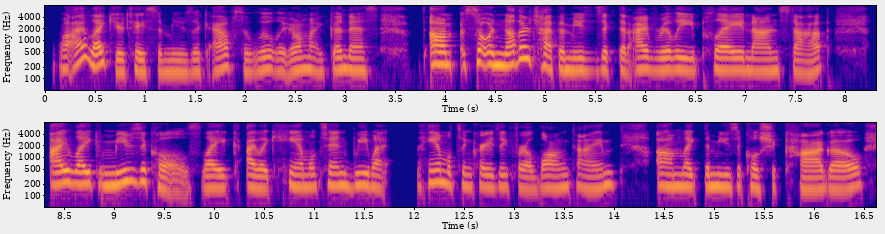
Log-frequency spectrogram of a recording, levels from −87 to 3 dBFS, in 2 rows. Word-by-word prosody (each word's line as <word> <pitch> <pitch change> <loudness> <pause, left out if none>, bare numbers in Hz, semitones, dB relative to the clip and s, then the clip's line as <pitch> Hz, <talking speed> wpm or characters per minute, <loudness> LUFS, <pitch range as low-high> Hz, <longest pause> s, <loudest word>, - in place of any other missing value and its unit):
Well, 190 -1 -1
I - - +4
like 230 +4 +4
your 155 -1 0
taste 155 0 -3
of 155 - -5
music, 150 +1 -6
absolutely, 170 -4 -3
oh 170 +2 0
my 180 -4 -4
goodness. 170 0 -2 0.4
D - - -17
um, 245 0 +8
so, 285 - +3
another 240 +8 +6
type 190 - 0
of 175 - +1
music 170 0 -4
that 165 -2 -2
I 180 +1 +4
really 175 -1 0
play 175 0 +1
nonstop, 165 -1 -2 0.5
I 210 +2 +8
like 210 -2 +3
musicals, 200 -2 -1
like, 165 0 -1
I 180 - +5
like 160 -2 -2
Hamilton. 185 +1 -3
We 195 +2 0
went 170 -3 -3 0.4
Hamilton-crazy 185 -6 -2
for 165 -1 -5
a 155 - -1
long 165 +2 -3
time. 165 +4 -5 0.4
Um, 185 -1 +1
like 175 -1 -2
the 180 - -2
musical 175 -1 -3
Chicago, 155 +1 +1
175 Hz, 150 wpm, -23 LUFS, 165-190 Hz, 0.5 s, um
